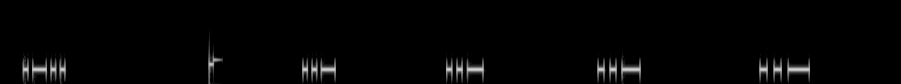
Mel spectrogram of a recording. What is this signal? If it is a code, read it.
Morse code, heard as a keyed tone, about 23 wpm, spaced as for 7 wpm, 700 Hz. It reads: L UUUU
